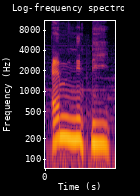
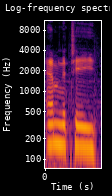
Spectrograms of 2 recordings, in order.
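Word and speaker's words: enmity: The word is emniti. It's spelled e n m i t y. I pronounce it emnity. Don't shoot me.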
